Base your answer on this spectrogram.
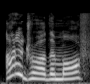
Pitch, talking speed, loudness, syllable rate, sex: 285 Hz, 265 wpm, -12 LUFS, 6.2 syllables/s, female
